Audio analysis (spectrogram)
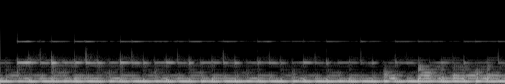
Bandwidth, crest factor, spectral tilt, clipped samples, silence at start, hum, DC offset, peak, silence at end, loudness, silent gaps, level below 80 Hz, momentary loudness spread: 3.1 kHz; 12 dB; -9.5 dB/octave; under 0.1%; 0 s; none; under 0.1%; -12 dBFS; 0 s; -26 LUFS; none; -60 dBFS; 2 LU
